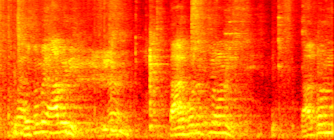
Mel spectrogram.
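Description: People talking on a film set, with light clinking sounds among the voices.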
